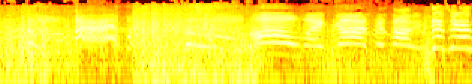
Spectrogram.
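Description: A young woman shrieks and squeals close by.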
